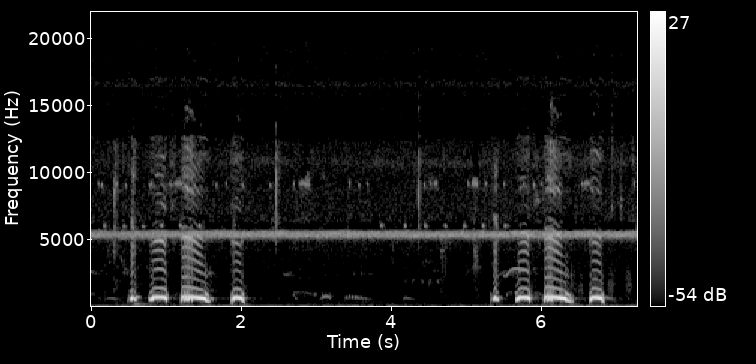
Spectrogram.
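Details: Spotted dove calling vigorously for its companions, repeating the same four-note phrase twice about five seconds apart. Each phrase has a small lead note, a level coo, a long sliding croo and an abrupt last coo.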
